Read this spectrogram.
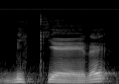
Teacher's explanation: pronunciamo queste vocali aperte perché nelle sillabe successive soprattutto nella sillaba finale c'è una vocale aperta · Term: metafonia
